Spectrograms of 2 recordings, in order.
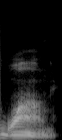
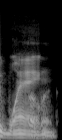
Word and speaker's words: Wang: pronounce his name wrong his last name is Wong so if you say Wang he gets all uptight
